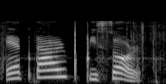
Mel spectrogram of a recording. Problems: constant background noise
